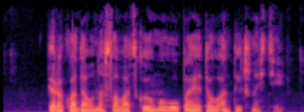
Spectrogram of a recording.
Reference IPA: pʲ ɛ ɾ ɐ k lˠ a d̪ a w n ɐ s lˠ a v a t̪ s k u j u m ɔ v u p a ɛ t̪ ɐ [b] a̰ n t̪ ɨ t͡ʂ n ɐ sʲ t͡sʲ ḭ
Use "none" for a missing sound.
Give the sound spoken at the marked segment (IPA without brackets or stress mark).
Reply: w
